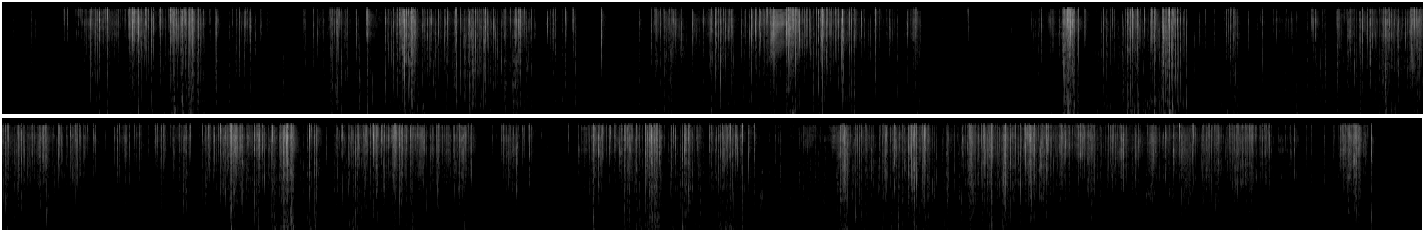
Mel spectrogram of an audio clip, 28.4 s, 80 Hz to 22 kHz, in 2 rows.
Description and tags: Plastic packet crumpling
A small, thick plastic packet crumpled with fingers. Recorded with a Zoom H6 and an XY capsule.
Crumpling, OWI, Plastic-packet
